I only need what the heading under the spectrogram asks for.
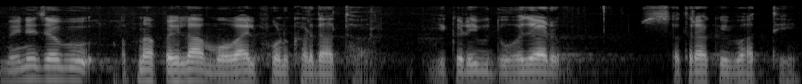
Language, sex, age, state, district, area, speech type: Hindi, male, 18-30, Bihar, Begusarai, rural, spontaneous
